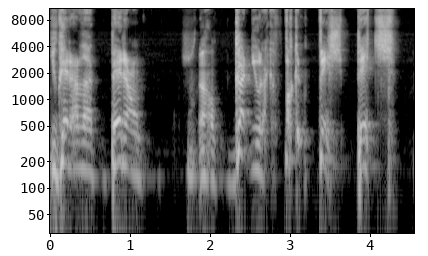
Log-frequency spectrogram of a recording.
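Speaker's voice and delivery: menacing, scary horror-killer voice. Speaker imagines tucking a kid into bed, in the Ghostface voice. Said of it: "voice of Ghostface".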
